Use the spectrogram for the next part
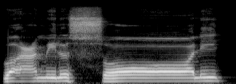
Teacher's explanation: سواد کو پر پڑھیں گے اور آگے جو لام ہے اس کو ہم باریک پڑھیں گے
